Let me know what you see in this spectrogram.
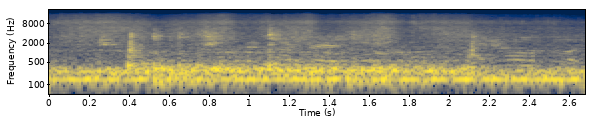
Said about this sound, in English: What is this delicious thing that's being fried right now? Yeah, right now frying the chicken, tomatoes, napa cabbage, and the mushroom, the garlic. This is very important for the hand-cut pearl chow mein. Lots of garlic.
